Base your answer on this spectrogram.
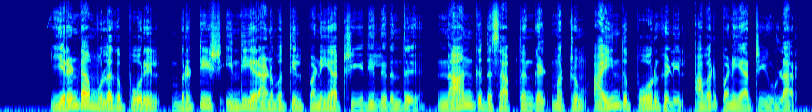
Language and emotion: Tamil, neutral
